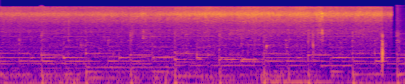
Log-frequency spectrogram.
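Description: Mixed vegetables frying in oil in a stainless steel pan, sizzling steadily while a wooden spatula stirs them with a few light knocks. The sizzle cuts off suddenly just before the end.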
